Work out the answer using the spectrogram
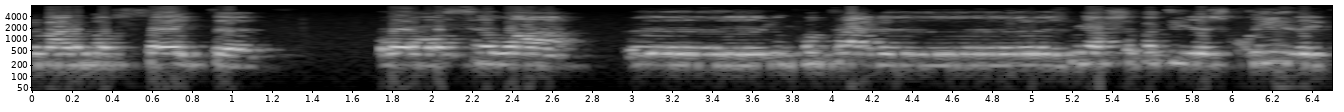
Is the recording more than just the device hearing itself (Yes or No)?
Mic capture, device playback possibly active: No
